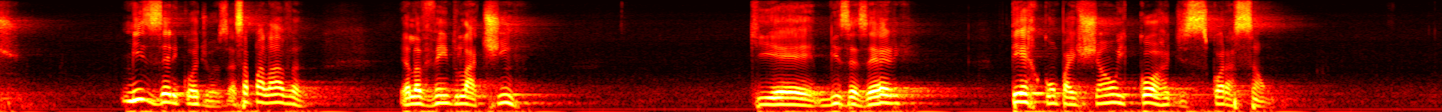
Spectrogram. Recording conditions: large echoing room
